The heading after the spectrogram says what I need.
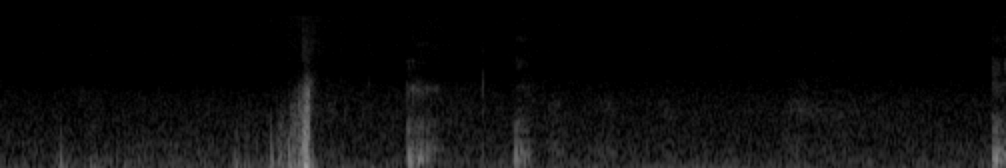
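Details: Sleeping dog snoring.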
